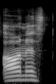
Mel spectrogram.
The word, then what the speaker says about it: honest: una H aspirada an honest girl no decimos honest honor eso es incorrecto Por qué Porque en este caso la H es muda como en español no se pronuncia A diferencia de House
